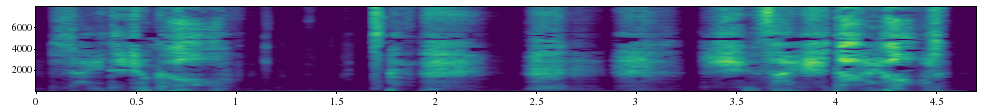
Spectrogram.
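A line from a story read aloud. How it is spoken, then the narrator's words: Gentle, soft. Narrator (Chinese): 楚留香 柔声说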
